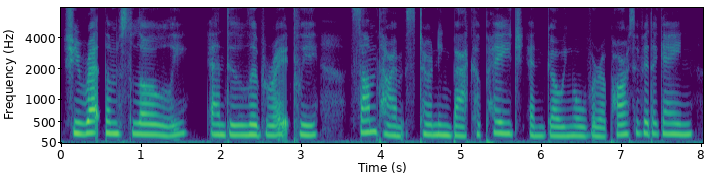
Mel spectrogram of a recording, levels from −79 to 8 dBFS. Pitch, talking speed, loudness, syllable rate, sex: 220 Hz, 140 wpm, -20 LUFS, 4.4 syllables/s, female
